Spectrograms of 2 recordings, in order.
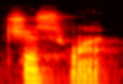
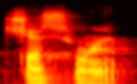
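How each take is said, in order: The two takes are said the same way.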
